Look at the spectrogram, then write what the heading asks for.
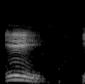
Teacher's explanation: এ বলার সময় আপনাদের জিহ্বা কিন্তু সামনের দিকে আছে।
